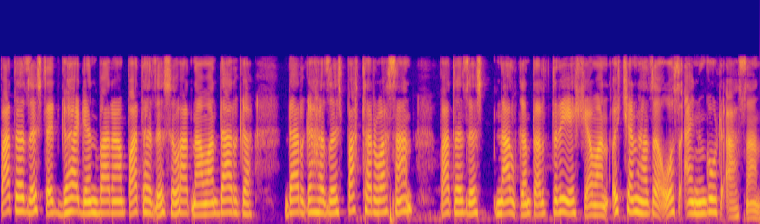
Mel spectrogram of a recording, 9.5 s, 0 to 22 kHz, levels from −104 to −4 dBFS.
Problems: constant background noise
